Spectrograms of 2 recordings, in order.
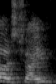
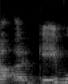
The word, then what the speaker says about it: archive: So ACHRIEV archive, काफ़ी सारे लोग इसको अर्चाइव पढ़ते हैं बट ये अर्चाइव नहीं होता, अर्केव होता है इसका प्रोनाउंसिएशन.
